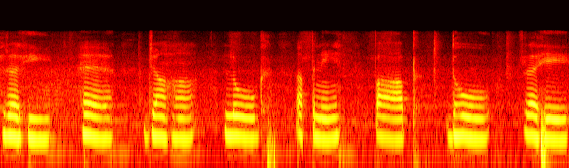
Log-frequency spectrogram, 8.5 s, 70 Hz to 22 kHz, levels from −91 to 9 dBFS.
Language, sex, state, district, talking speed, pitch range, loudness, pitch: Hindi, female, Haryana, Rohtak, 55 wpm, 195-210 Hz, -16 LUFS, 200 Hz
